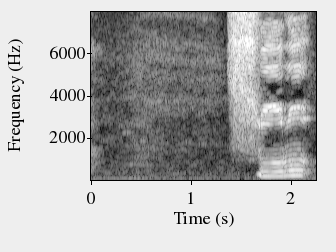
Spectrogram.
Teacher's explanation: सीन में सीटी की आवाज़ निकालनी है।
